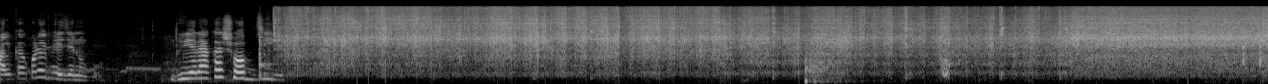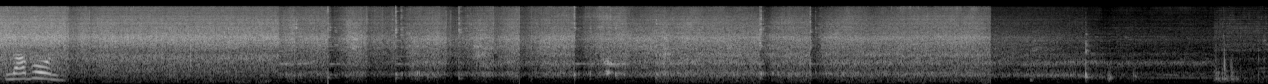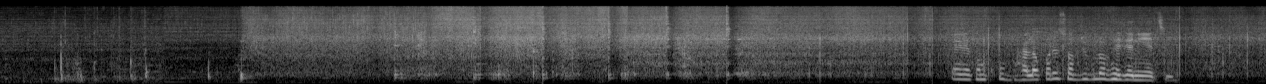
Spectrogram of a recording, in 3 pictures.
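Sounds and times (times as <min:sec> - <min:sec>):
vegetables sizzling in a pan: 0:02.5 - 0:38.0.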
